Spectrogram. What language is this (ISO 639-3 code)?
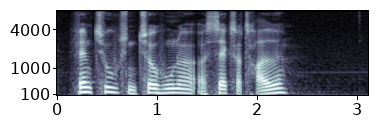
dan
